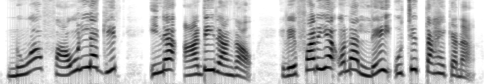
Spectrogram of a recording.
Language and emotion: Santali, angry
